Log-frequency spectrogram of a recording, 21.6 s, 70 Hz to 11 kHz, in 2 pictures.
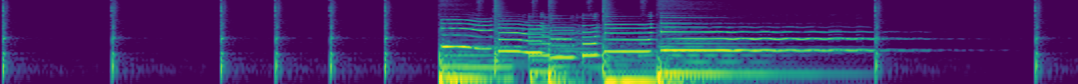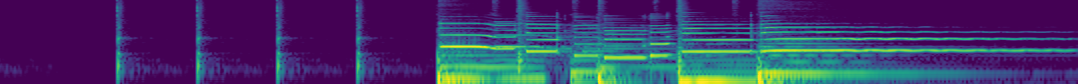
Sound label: Key C Vamp 4 4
